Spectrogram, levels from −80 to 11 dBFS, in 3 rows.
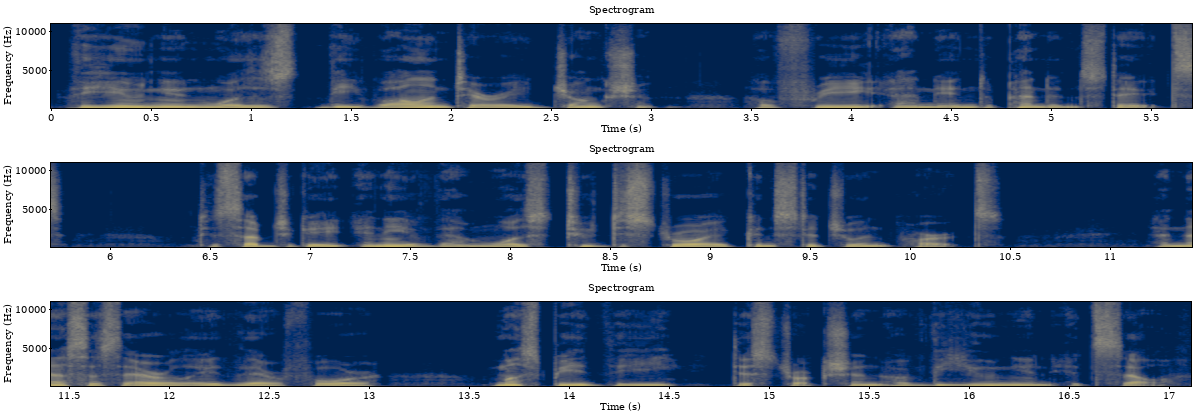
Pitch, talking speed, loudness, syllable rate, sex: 105 Hz, 110 wpm, -19 LUFS, 4.2 syllables/s, male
